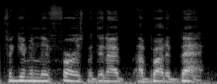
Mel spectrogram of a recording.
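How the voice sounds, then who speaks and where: This man's voice sits on the high side, creaky and husky, with fairly even intonation and a quick pace. He's a clothing brand founder in his forties, a guest in a candid car interview, earnest, streetwise, and prone to repeating himself.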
